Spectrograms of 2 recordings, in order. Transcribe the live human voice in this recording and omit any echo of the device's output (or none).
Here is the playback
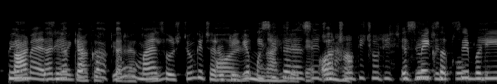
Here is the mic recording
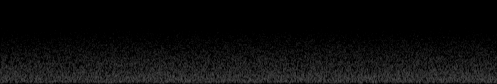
none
